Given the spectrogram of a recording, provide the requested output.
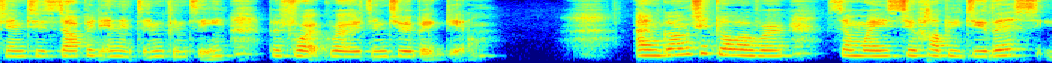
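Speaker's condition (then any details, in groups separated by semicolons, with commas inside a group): Cerebral palsy, athetoid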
